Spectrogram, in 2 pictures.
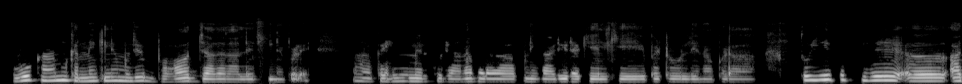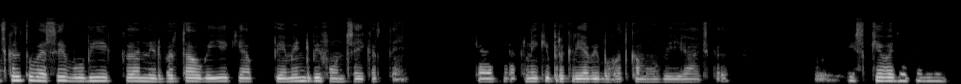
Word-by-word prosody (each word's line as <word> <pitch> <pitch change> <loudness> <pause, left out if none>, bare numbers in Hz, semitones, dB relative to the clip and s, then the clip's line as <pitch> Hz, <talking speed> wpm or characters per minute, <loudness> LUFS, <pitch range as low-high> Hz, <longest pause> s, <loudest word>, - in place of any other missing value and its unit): वो 185 +6 +6
काम 185 +3 +4
करने 160 +1 0
के 170 +1 -2
लिए 175 - +1
मुझे 170 0 0 0.2
बहुत 140 +3 0
ज़्यादा 125 -1 +1
लाले 120 0 -5
झेलने 235 - -7
पड़े। - - -5
अ, 455 - -13
कहीं 145 +1 -3 0.2
मेरे 140 -2 0
को 145 - -6
जाना 130 0 -2
पड़ा, 130 -1 +2
अपनी 130 +1 -5
गाड़ी 130 +1 +1
ढकेल 125 -1 -2
के 125 0 -1
पेट्रोल 125 -1 -5
लेना 125 0 -7
पड़ा, 120 -1 -9 0.5
तो 195 - +4
ये 210 +2 +6
सब 210 +2 -4
चीज़ें 190 -1 +4
अ, 155 0 +4
आजकल 185 +3 +4
तो 185 - +3
वैसे 170 +2 +3
वो 155 -2 +1
भी 165 +2 +2
एक 160 0 -4
निर्भरता 140 0 0
हो 150 - +5
गयी 145 +1 +5
है 155 - +3
कि 150 - -2
आप 145 0 -2 0.2
पेमेंट 150 +2 +2
भी 155 - +5
फ़ोन 140 -2 -5
से - - -3
ही 130 - +1
करते 245 - -10
हैं, 230 - -12 0.8
कैश 270 0 +2 0.2
रखने 140 +1 -1
की 140 - 0
प्रक्रिया 135 -1 +1
भी 135 - +3
बहुत 130 +1 -9
कम 130 -1 -3
हो 125 - -9
गई 125 0 -3
है 125 - -5
आजकल। 125 - -12 0.7
तो - - -15 0.3
इसके 170 +1 -1
वजह 160 -1 +3
से 160 +1 -7
म - - -16
145 Hz, 200 wpm, -23 LUFS, 130-165 Hz, 0.8 s, वो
